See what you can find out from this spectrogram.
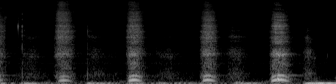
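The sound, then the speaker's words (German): Breathing under pressure or fear: four intense, sharp inhales in an even rhythm, each a loud gasping rush, with lighter, pressed exhales between them and no talk. “Intensives, starkes Einatmen, leichtes, gepresstes Ausatmen.”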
